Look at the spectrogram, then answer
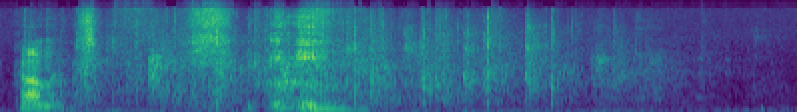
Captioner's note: applause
